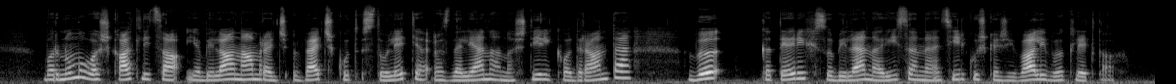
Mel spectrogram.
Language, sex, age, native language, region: Slovenian, female, 18-29, Slovenian, Pomurje region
